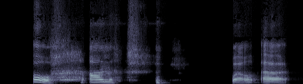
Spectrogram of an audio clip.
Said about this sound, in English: Currently talking about this, I'm like breathing very heavily.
